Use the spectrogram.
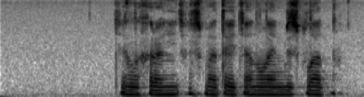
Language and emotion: Russian, neutral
